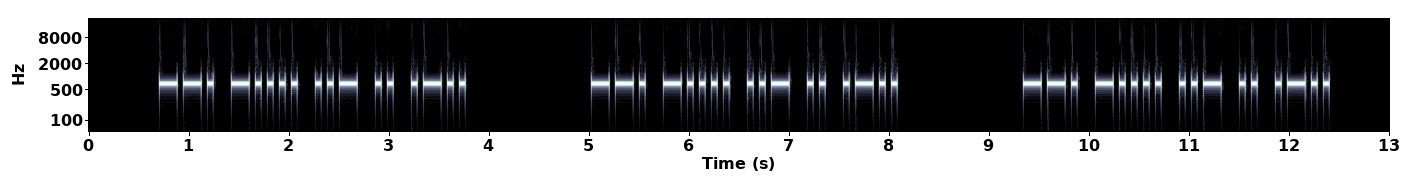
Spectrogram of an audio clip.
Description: Morse code, heard as a keyed tone, about 20 wpm, 700 Hz. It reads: G6UIL G6UIL G6UIL
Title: DXCC-100 Call Signs - 5 Characters - Repeated 3x - 20wpm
